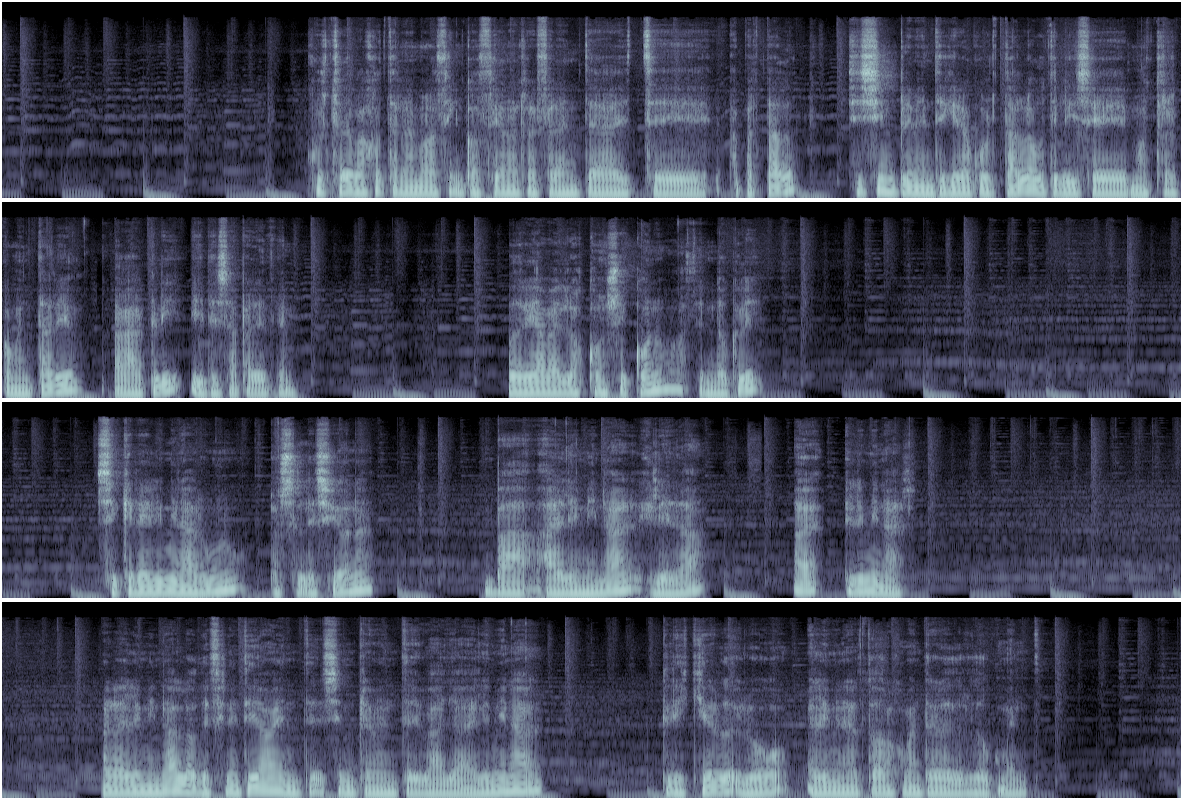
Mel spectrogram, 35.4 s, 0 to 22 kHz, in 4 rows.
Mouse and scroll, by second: 0.5 click, 1.2 click, 9.4 click, 10.5-11.8 scroll down 8, 11.8 scroll up 2, 13.8 click, 15.5 click, 16.1 click, 17.3 click, 19.5 click, 21.7 click, 24.7 click, 30.2 click, 34.3 click.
